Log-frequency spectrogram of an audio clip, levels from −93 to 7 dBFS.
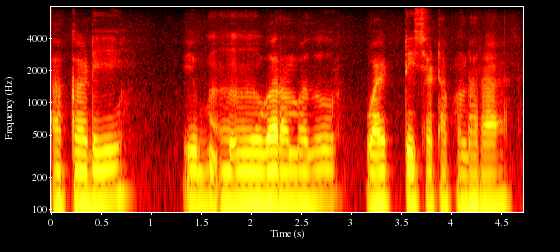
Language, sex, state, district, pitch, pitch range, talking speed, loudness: Kannada, male, Karnataka, Bidar, 115 Hz, 110-115 Hz, 90 wpm, -18 LUFS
